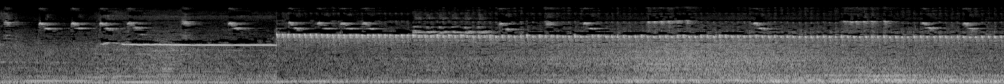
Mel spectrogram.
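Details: Female ashy prinia, a training bird, singing continuously: scattered sharp high chirps, then a rapid trill sustained at an even pitch for several seconds over constant hiss.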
